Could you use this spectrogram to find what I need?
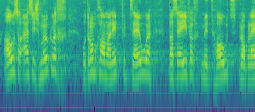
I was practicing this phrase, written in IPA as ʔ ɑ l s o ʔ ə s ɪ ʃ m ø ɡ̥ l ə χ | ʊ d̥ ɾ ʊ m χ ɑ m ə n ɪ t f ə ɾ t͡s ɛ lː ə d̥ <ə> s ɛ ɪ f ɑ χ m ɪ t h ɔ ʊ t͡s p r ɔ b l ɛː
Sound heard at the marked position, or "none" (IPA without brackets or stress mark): ɑ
